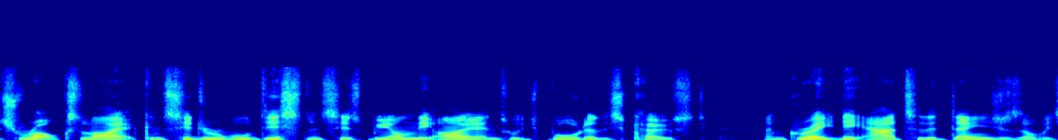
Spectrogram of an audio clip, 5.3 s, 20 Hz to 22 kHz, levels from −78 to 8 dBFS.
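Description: No technical faults can be heard anywhere in this speech clip. It has clearly passed through a call codec, with the top end rolled off at around 12 kHz, and that path is working as it should.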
